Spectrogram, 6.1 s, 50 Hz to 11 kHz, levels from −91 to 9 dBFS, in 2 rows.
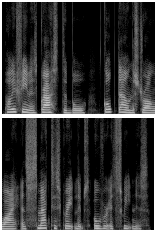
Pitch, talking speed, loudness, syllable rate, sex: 225 Hz, 165 wpm, -22 LUFS, 4.7 syllables/s, female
